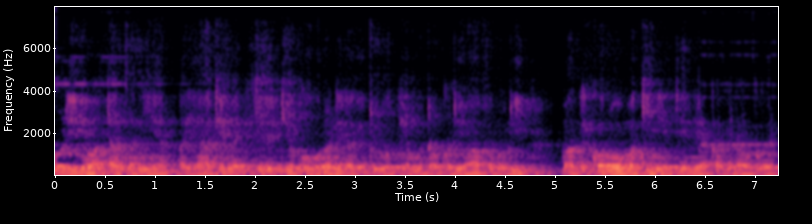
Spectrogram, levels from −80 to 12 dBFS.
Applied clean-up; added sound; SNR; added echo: neural separator model SepFormer DNS4.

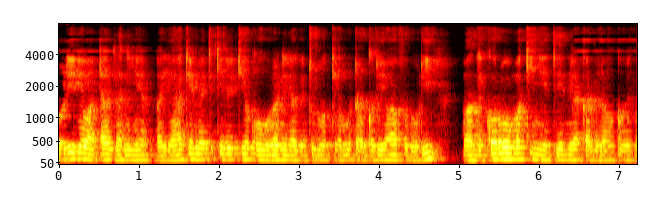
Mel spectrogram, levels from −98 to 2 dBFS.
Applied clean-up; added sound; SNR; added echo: neural mask model DeepFilterNet 3.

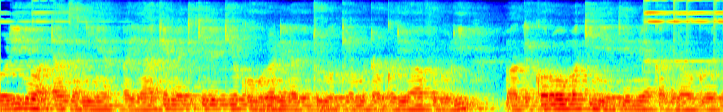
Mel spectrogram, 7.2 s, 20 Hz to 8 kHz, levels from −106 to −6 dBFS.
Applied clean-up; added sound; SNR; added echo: none; Doorbell; 19 dB; reverberation time 1.0 s.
